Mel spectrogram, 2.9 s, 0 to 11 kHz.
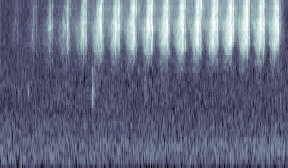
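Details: A marsh meadow grasshopper (Pseudochorthippus montanus) at Andechs, Germany, on 21 September 2018 gives a high, dry rasping song of evenly spaced buzzy pulses.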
